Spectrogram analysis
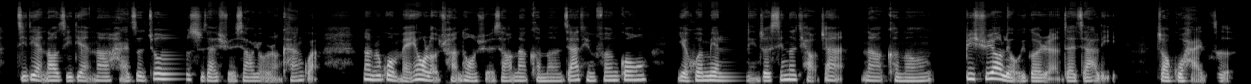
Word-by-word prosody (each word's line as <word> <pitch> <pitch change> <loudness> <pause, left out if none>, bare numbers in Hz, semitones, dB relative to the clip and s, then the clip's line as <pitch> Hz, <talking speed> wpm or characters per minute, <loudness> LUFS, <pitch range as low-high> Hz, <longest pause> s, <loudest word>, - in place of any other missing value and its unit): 几 190 - 0
点 205 -2 +3
到 185 0 +3
几 175 -1 -1
点， 175 -1 -1
那 180 -1 -1
孩 165 - -3
子 190 -1 -1
就 245 0 +2
是 175 -6 -3
在 175 -1 -1
学 175 - -4
校 175 -2 -1
有 165 - -3
人 - - -5
看 180 +1 -3
管。 - - -3 0.4
那 235 - +3
如 210 -1 +3
果 215 -1 +4
没 185 - -1
有 225 0 +6
了 190 - +2
传 - - -3
统 170 -4 +1
学 170 - -6
校， 165 -1 -2
那 175 0 0
可 170 - -4
能 165 +1 -2
家 195 +2 +2
庭 195 -4 -3
分 195 +1 -1
工， 210 +1 +3 0.3
也 175 - +2
会 190 +4 +2
面 175 -2 +2
临 - - -8
着 175 -1 +2
新 210 +5 +2
的 225 - +4
挑 - - -4
战， - - -1
那 180 -2 -3
可 175 - -3
能， 165 +2 -2 0.3
必 255 - +4
须 260 +2 +1
要 260 -3 +8
留 175 -6 +4
一 - - -2
个 155 -2 +1
人 - - -2
在 160 0 -1
家 160 +1 0
里， - - -6 0.4
照 - - +2
顾 - - +1
孩 - - 0
子。 - - -7
185 Hz, 290 characters per minute, -22 LUFS, 175-210 Hz, 0.4 s, 要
